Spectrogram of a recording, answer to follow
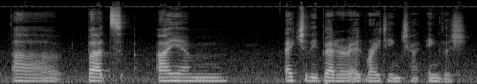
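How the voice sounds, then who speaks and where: A woman with a Cantonese accent at a very deep, low pitch, fairly slow pace, and monotone, flat intonation. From Hong Kong. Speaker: novelist. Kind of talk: interview. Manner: halting.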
